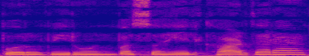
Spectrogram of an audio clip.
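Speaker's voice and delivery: ordinary delivery, nothing marked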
